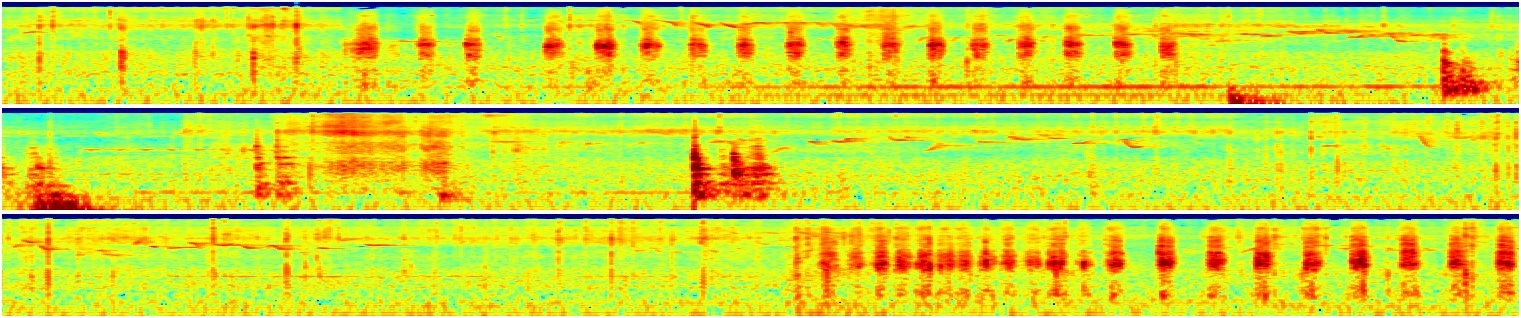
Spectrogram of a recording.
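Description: Iberico bellota pork presa sizzling on a hot cast-iron grill grate, a steady hiss with crackles as the fat renders. Birds chirp in the background, and a rhythmic pulsing call of about three a second comes twice.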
